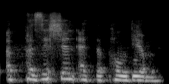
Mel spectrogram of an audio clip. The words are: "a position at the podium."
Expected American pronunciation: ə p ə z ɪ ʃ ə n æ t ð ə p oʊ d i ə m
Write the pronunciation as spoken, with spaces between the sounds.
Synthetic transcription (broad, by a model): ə p ə z ɪ ʃ ə n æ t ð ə p oʊ d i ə m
